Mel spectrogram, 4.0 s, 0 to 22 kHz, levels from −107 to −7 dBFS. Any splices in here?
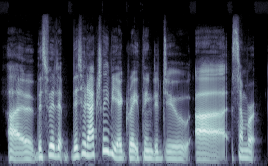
no; 0 cuts

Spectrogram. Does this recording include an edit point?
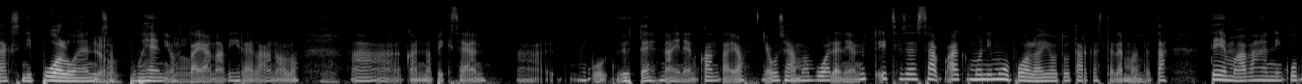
no; 0 cuts

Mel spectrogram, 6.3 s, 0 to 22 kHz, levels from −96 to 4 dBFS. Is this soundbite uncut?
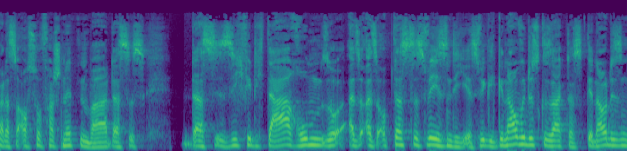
yes; 0 cuts

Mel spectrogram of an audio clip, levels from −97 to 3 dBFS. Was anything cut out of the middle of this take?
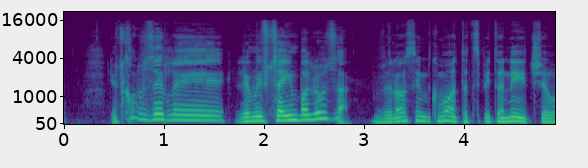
yes; 3 cuts; at 1.0 s, 1.7 s, 3.7 s

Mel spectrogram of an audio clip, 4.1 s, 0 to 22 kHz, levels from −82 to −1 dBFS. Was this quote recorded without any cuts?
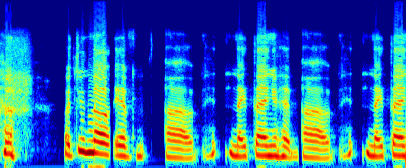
no; 2 cuts; at 1.1 s, 3.0 s

